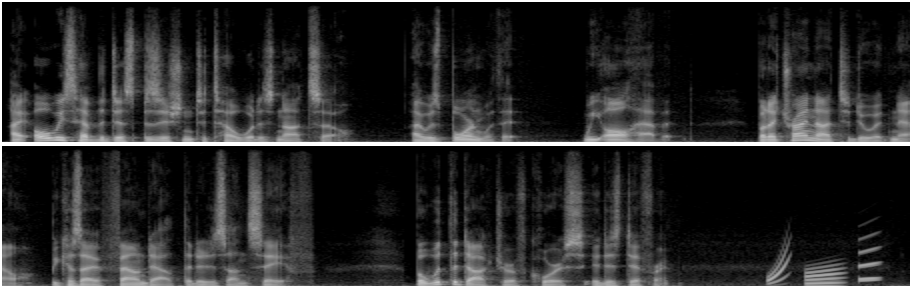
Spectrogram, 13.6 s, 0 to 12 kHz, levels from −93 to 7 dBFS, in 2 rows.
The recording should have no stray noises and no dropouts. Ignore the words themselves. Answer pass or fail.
fail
